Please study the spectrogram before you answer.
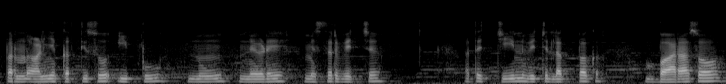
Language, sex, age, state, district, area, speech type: Punjabi, male, 30-45, Punjab, Muktsar, rural, spontaneous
